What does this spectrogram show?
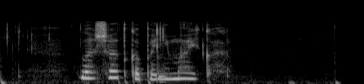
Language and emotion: Russian, sad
